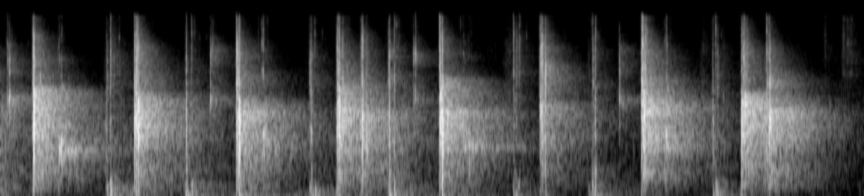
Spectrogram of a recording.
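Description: Group hand claps in a steady rhythm, a strong clap about once a second with lighter claps between, each ringing on in a reverberant room. The clapping stops near the end.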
